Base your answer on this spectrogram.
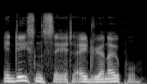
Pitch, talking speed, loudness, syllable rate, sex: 130 Hz, 120 wpm, -16 LUFS, 6.3 syllables/s, male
